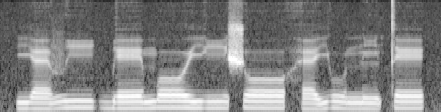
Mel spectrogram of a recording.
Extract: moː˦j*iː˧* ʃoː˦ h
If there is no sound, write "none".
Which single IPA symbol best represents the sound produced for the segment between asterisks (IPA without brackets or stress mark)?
iː˧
